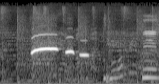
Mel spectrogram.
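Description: A person whistles a short tune: a long sustained note, a couple of quick shorter notes, then a lower whistled phrase, with faint background murmur.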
